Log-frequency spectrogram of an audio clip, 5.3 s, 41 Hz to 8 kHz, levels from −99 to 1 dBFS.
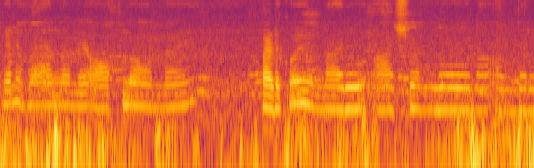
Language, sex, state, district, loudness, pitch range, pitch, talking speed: Telugu, female, Andhra Pradesh, Guntur, -18 LUFS, 125-130 Hz, 130 Hz, 125 wpm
